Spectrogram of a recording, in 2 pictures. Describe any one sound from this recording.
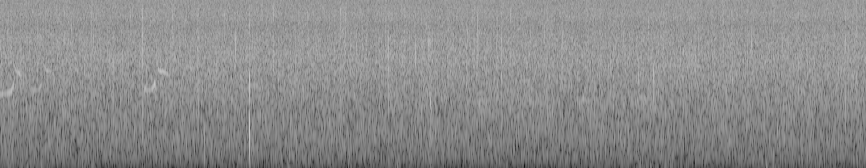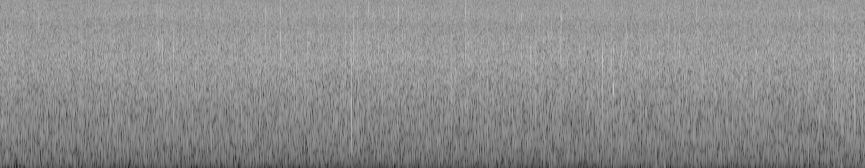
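A deer steps softly through dry grass.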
